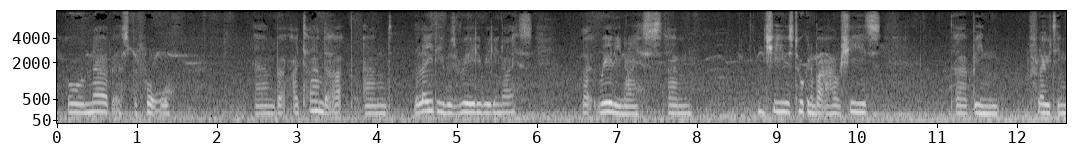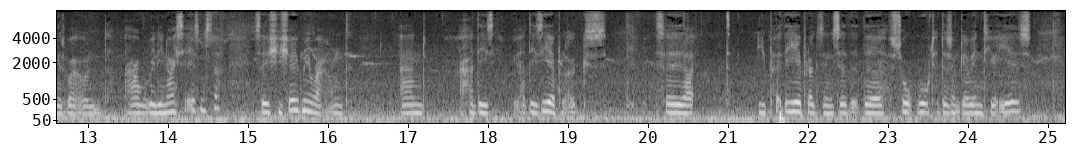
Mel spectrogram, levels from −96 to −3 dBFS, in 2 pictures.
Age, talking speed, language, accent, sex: 20-39, 165 wpm, English, British, female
